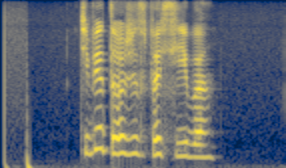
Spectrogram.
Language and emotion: Russian, positive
